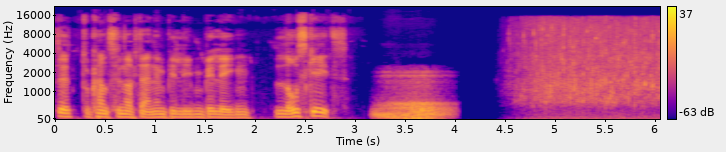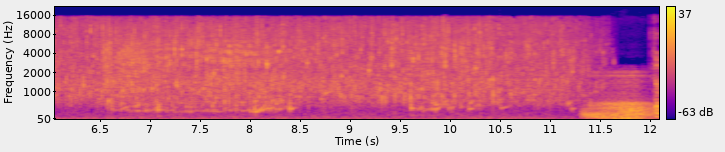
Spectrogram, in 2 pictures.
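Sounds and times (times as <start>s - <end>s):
running water gurgling: 4.4s - 11.6s.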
